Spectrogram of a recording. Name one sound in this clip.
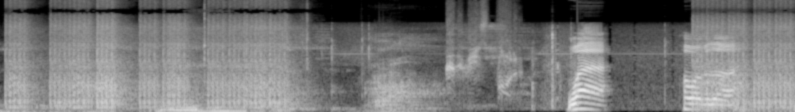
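Rapid gunfire crackles in bursts.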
